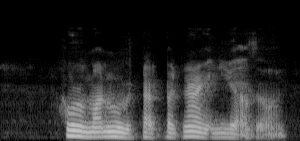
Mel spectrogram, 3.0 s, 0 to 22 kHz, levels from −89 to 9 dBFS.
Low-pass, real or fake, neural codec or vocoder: 9.9 kHz; fake; autoencoder, 22.05 kHz, a latent of 192 numbers a frame, VITS, trained on one speaker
